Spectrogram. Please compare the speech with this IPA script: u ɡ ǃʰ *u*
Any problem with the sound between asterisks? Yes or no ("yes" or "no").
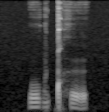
yes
